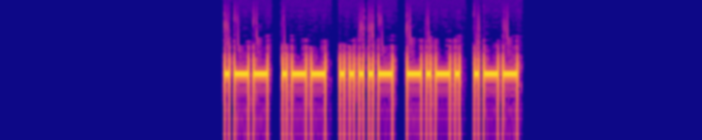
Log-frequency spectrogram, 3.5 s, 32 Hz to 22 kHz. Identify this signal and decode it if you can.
Morse code, heard as a keyed tone, about 50 wpm, 700 Hz. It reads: WW4CW
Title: USA Call Signs 50wpm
